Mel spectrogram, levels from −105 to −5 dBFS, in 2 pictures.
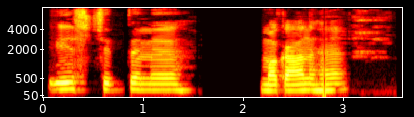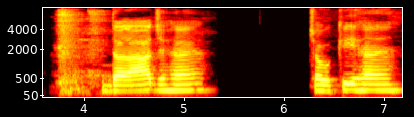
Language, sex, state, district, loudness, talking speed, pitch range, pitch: Hindi, male, Bihar, Sitamarhi, -22 LUFS, 75 wpm, 150-170 Hz, 160 Hz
